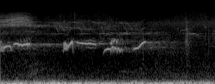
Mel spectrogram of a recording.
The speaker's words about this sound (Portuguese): é tão bom estar assim, ouvindo os pássaros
